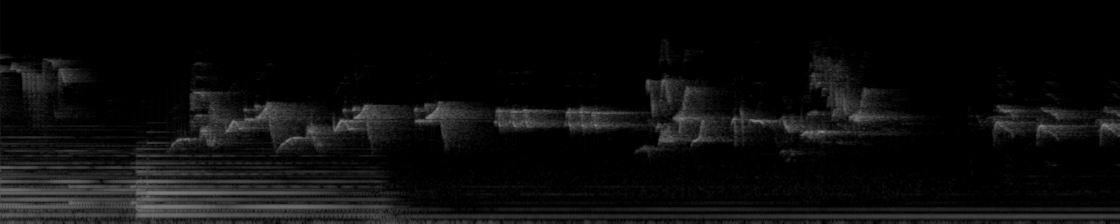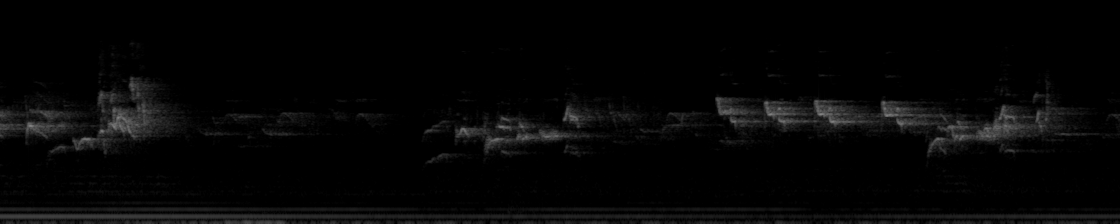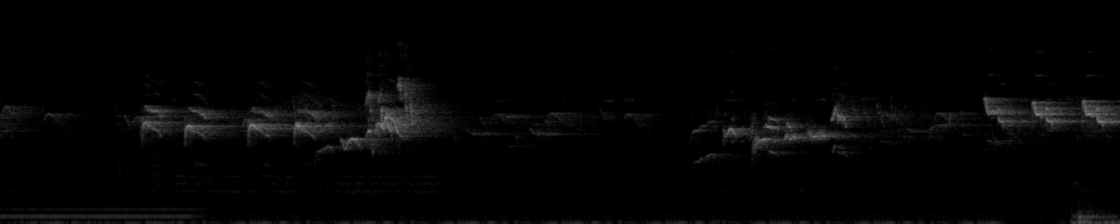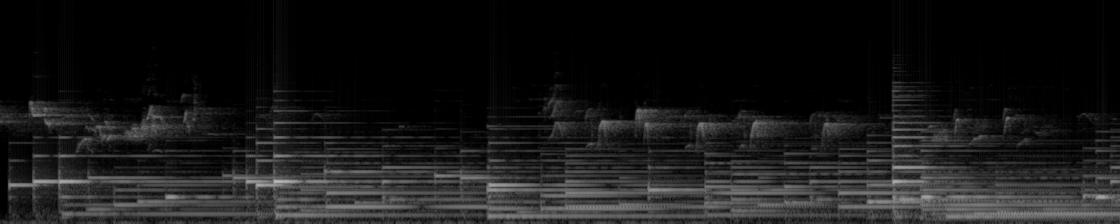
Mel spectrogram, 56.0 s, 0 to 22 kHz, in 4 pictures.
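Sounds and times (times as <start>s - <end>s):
piano music: 0.0s - 5.1s, 42.1s - 56.0s
songbird singing: 0.0s - 56.0s
low hum: 10.9s - 19.1s.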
